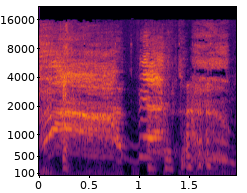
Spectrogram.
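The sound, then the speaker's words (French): A voice lets out a series of drawn-out, high-pitched vocal cries, mimicking an orgasm, loud, with brief breaths between bursts. “Et enfin, donnez-moi un cri d'orgasme.”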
